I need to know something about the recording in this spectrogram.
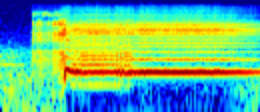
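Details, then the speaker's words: Ford Sierra Sapphire Cosworth brake system electric motor, run on the bench after stripping and cleaning: a loud, steady mid-pitched hum with a buzzy edge. A specialist found the motor shaft vibrating in a worn bush. "Can you hear that noise? Like it shouldn't be making that noise. That's because there was the shaft here was like, it was vibrating."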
